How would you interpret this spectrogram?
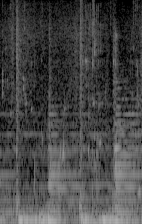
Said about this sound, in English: then you just want to strain that over your ice cube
